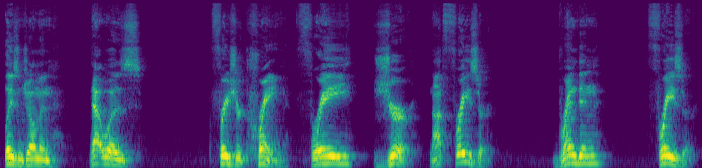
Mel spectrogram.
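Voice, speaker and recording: A man hosting a podcast, delivering a rambling, profane comic monologue full of restarts. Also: on the high side. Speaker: podcast host. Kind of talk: casual comedic monologue.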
